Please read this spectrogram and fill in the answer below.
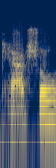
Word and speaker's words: Cashel: actually been a Ranbaxy plant in Ireland and Cashel if I'm pronouncing that correctly it's correct well done there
